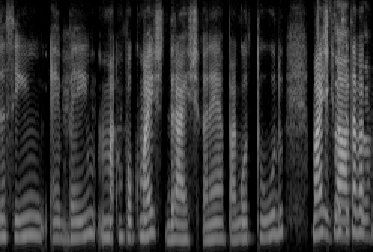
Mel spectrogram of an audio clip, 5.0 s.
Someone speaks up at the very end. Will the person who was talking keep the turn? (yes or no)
yes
